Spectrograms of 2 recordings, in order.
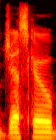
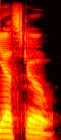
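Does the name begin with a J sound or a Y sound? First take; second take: J sound; Y sound. First: The name begins with a j sound. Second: The name begins with a y sound. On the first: This is how other people say it. "To other people, they would say Jesco" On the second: This is how the makers say it. "I like pronouncing things the way that the people made it would pronounce it"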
